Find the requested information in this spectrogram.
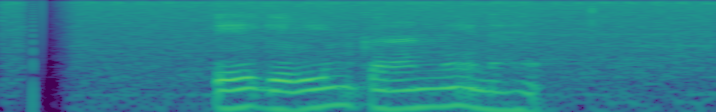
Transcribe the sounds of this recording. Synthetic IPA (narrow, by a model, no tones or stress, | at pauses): eːɡeʋiːmkəɾanːeːnæɦɛ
